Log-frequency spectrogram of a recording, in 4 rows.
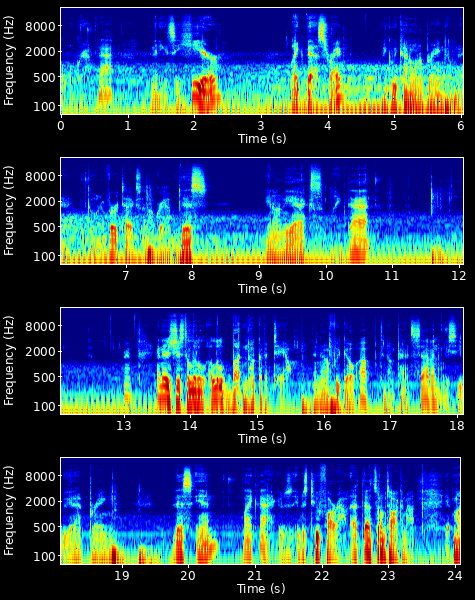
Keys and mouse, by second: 1.0-2.2 drag, 2.5-4.1 drag, 5.8 1, 6.4 drag, 7.3 g, 10.1 g, 11.2 g, 11.6 KP_3, 16.1 KP_7, 18.8 g.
